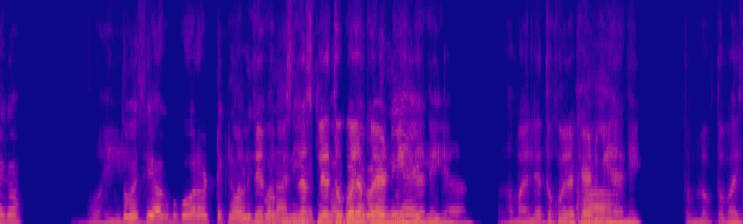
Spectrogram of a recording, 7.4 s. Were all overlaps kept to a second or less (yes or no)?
no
